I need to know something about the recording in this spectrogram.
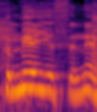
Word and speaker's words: Camellia sinensis: Camellia sinensis.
